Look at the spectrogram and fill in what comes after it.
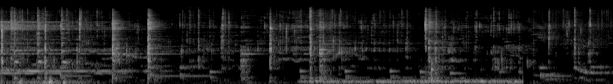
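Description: Eggs frying in hot oil in a stainless steel pan: dense popping and crackling sizzle, with a few sharper knocks of a metal spatula against the pan.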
